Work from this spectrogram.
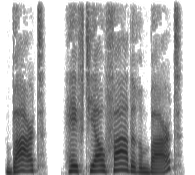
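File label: "baard", Dutch; Spelling Gr4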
